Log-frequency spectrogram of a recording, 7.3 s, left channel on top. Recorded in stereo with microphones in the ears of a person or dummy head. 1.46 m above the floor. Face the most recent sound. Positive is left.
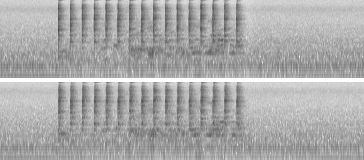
turn(degrees=60)  # may be behind; listen again after turning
